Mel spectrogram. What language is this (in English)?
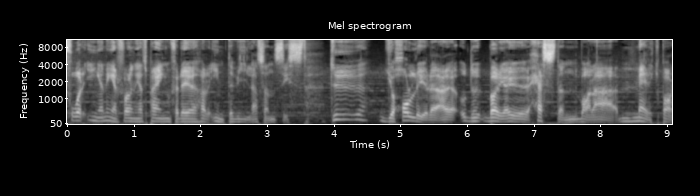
Swedish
